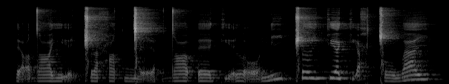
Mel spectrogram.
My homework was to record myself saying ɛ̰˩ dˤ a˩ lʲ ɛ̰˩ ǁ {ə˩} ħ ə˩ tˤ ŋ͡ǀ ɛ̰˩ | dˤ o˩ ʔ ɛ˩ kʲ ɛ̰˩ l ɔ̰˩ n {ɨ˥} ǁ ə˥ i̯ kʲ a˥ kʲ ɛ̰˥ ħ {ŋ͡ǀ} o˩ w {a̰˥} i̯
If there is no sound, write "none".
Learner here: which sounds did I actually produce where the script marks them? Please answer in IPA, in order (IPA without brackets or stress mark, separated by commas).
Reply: ə˩, i˥, ǀ, a˥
